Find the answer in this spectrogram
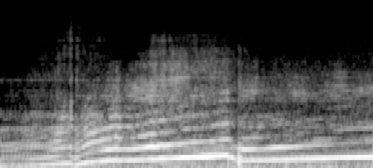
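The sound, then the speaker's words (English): A completely stock Lamborghini Huracan supercar accelerates hard at a car meet. The loud engine note climbs steadily in pitch, with two brief dips at gear changes, and continues alone without voices. “That is what a completely stock standard Lamborghini Huracan sounds like. Sounds really good.”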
